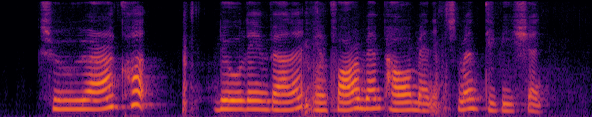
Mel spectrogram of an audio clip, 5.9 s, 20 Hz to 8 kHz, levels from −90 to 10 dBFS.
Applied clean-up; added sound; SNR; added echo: neural separator model SepFormer DNS4.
